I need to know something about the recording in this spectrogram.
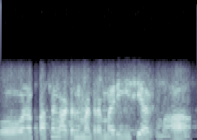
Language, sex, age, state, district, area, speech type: Tamil, male, 18-30, Tamil Nadu, Cuddalore, rural, conversation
